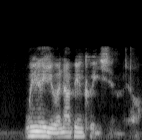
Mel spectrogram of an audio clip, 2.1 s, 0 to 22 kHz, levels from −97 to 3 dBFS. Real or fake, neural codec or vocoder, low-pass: fake; codec, 16 kHz, 4 kbps, FreqCodec, smaller model; 5.4 kHz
